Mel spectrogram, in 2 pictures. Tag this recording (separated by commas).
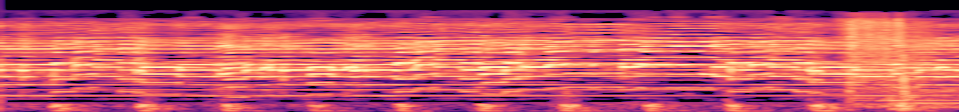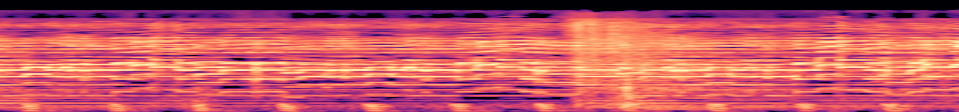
playing bagpipes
